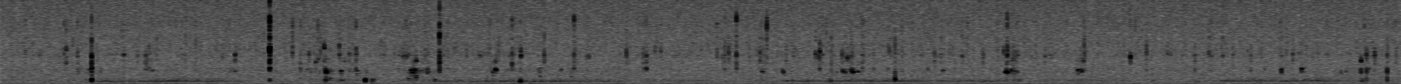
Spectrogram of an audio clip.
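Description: Underwater reef ambience: scattered sharp clicks and crackles over a low steady rumble, with a faint hum that comes and goes a few times.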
